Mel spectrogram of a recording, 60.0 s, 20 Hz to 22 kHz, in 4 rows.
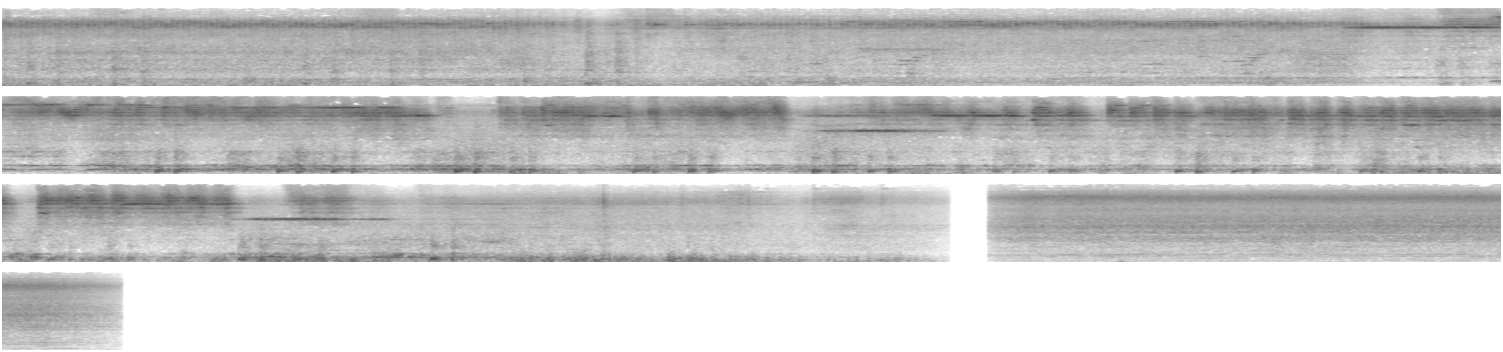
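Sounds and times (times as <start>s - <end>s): train wheels squealing: 0.4s - 5.5s, 6.1s - 35.2s.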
